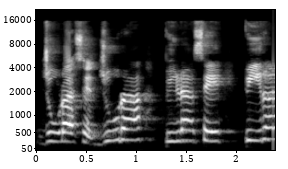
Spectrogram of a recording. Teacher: अड़ का परिवर्तन आप भोजपुरी के प्रभाव से अड़ से र में बदलता है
